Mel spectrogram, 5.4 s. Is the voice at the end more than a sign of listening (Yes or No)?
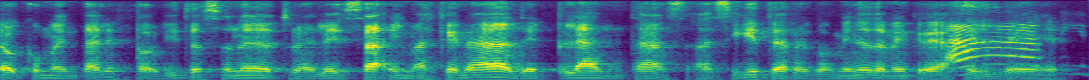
No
